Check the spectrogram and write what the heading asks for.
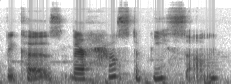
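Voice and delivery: soft whisper to herself; whispered aside while searching pages. Real, not acted. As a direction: breathe it out under her breath.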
